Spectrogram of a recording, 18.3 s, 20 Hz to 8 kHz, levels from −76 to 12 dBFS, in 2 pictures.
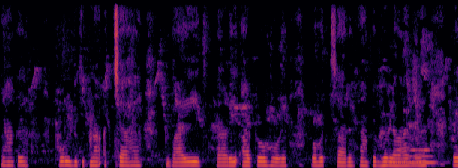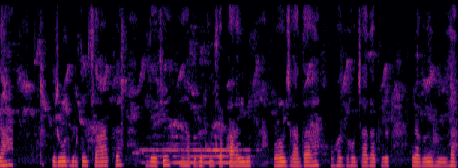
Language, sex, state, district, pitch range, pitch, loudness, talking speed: Hindi, female, Uttar Pradesh, Deoria, 165-180 Hz, 170 Hz, -27 LUFS, 125 wpm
